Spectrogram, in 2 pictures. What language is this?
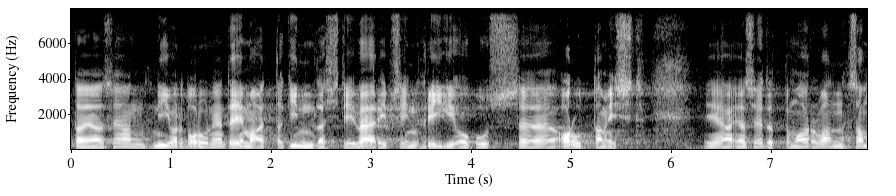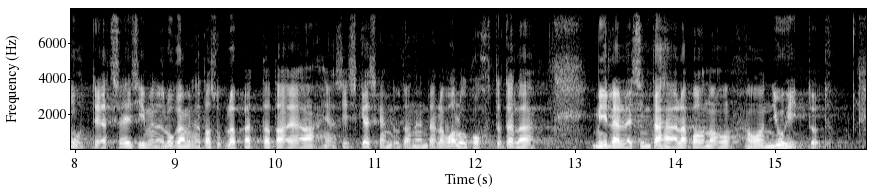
Estonian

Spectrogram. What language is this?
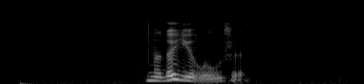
Russian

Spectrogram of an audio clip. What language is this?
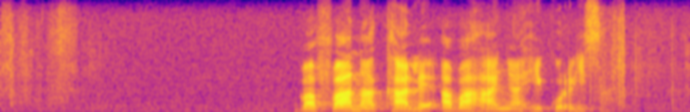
Tsonga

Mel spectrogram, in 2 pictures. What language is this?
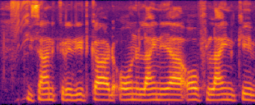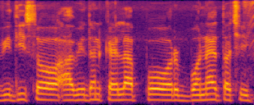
Maithili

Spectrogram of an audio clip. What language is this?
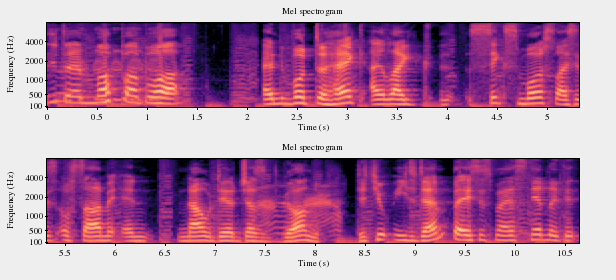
Czech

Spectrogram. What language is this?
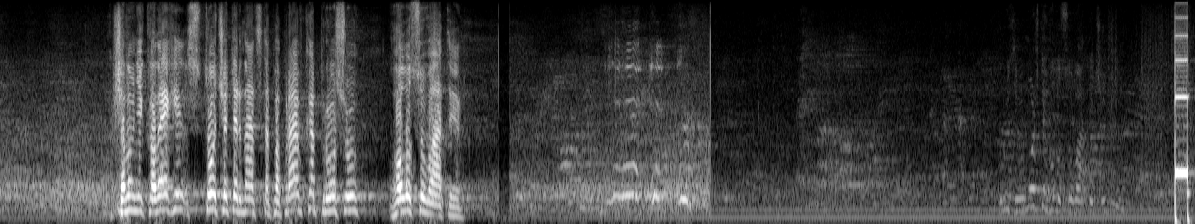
Ukrainian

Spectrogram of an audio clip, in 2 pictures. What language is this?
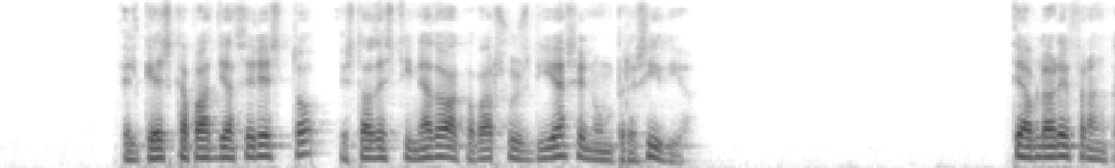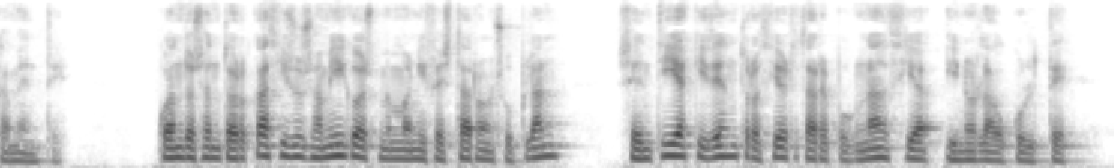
Spanish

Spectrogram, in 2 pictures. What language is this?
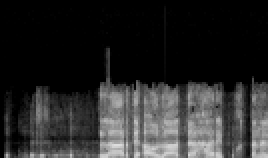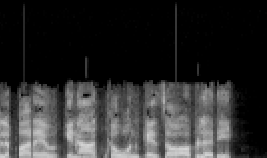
Pashto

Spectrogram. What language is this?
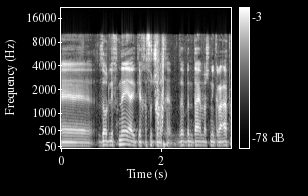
Hebrew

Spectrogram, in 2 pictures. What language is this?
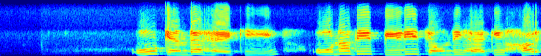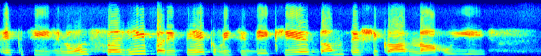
Punjabi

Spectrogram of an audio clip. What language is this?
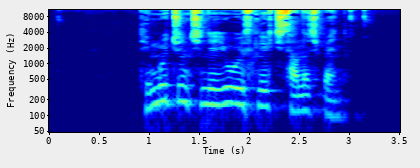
Mongolian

